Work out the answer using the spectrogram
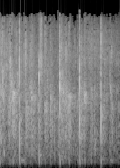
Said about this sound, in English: Come on, let's do it. If we're going to clap God, let's clap him.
